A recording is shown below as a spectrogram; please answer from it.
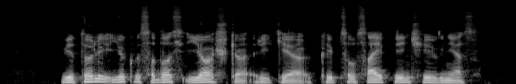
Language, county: Lithuanian, Kaunas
